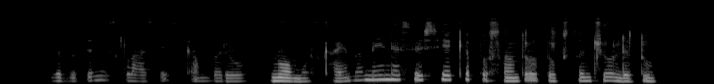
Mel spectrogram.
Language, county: Lithuanian, Marijampolė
